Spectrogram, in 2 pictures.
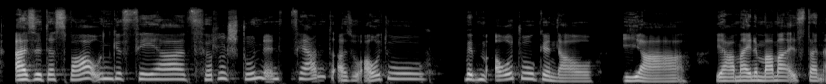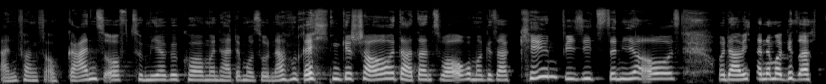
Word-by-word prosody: Also, 225 +2 +7
das 230 0 -2
war 255 +5 +3
ungefähr 245 -2 -1
Viertelstunde 255 +4 -3
entfernt, 265 +6 -5
also 185 - -4
Auto 250 +3 -3 0.4
mit 235 -2 +2
'm 225 - -2
Auto 255 +4 0
genau. 145 - -3 0.2
Ja. 145 -4 -1 0.2
Ja, 170 0 +1
meine 180 +1 +2
Mama 180 +1 +2
ist 185 - -4
dann 175 - -1
anfangs 185 +2 -6
auch 170 - -9
ganz 205 +8 +1
oft 210 0 -2
zu 220 -1 -3
mir 215 +1 +1
gekommen 210 -2 -1
und 200 -1 -3
hat 185 +1 -4
immer 195 -1 -3
so 185 0 -4
nach 210 +5 -1
'm - - +1
Rechten 255 +1 +3
geschaut. 260 0 +3
Da 225 - +5
hat 195 - -2
dann 220 -1 +1
zwar 205 -3 +1
auch 230 - +2
immer 220 -3 0
gesagt: 210 -1 -2
„Kind, 350 +4 +2
wie 260 -1 +1
sieht's 270 +2 -2
denn 255 0 0
hier 260 +1 +2
aus?” 260 0 +2 0.4
Und 225 0 -1
da 220 - +7
habe 220 +1 +6
ich 240 - -1
dann 250 -1 +3
immer 250 -1 +5
gesagt: 235 -3 +3
225 Hz, 190 wpm, -23 LUFS, 195-255 Hz, 0.4 s, Also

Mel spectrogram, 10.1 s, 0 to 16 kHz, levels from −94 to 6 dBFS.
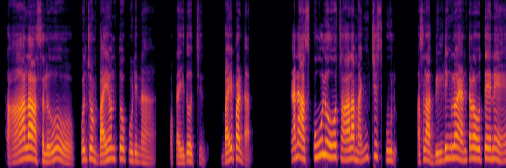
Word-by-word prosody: చాలా 205 +11 +4
అసలు, 165 -3 -3 0.6
కొంచెం 210 +2 -1
భయంతో 220 +7 0
కూడిన 175 -5 -7 0.6
ఒక 140 - -32
ఇదోచ్చింది, 150 - -7 0.4
భయపడ్డాను. 230 +6 +1 0.8
కానీ 275 - +5
ఆ - - +4
స్కూలు 290 +5 0 0.3
చాలా 210 +3 +4
మంచి 240 +9 -8
స్కూలు. 195 -4 -7 0.5
అసలు 205 +4 -1
ఆ - - +3
బిల్డింగ్‌లో 235 +8 0
ఎంటర్ 235 +5 0
అవుతేనే 225 -1 0
210 Hz, 115 wpm, -22 LUFS, 180-235 Hz, 0.8 s, కానీ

